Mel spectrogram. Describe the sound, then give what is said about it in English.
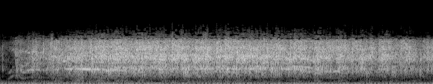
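Sustained, loud applause fills the assembly chamber, a dense crackle of many hands clapping together that swells quickly and holds steady throughout, with no voices rising above it. The West applauds vigorously while the East remains silent. “Again, the assembly chamber is filled with applause.”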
